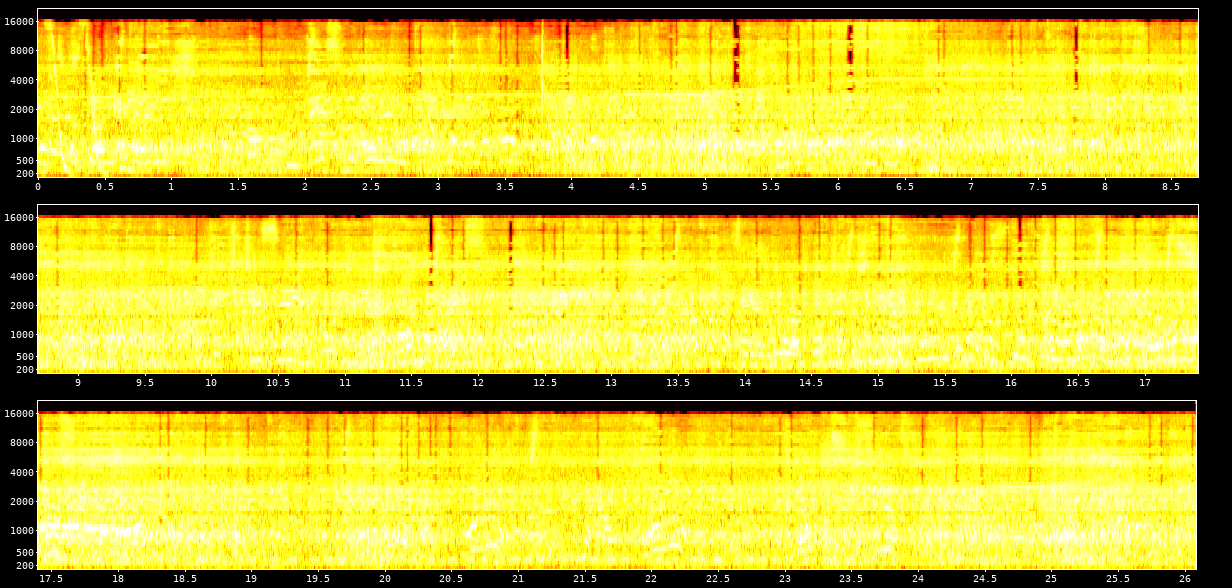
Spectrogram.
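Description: Battle sound effects of gunfire and blasts blare from an arcade machine's speakers.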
